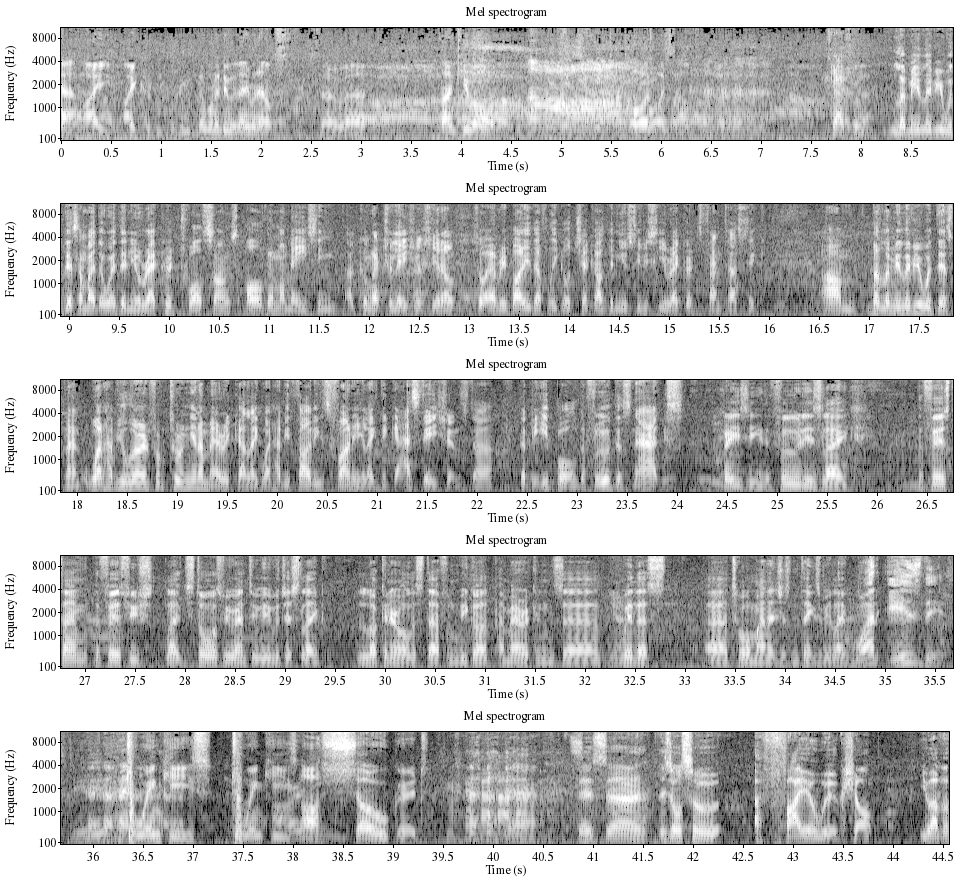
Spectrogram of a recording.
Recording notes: Day Two of The Bonnaroo Music and Arts Festival from an electric Manchester, Tennessee. As you can hear from the interview backstage.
